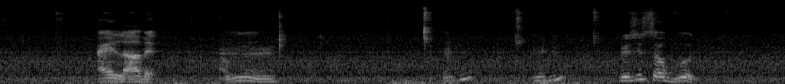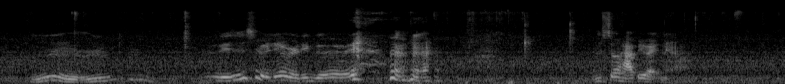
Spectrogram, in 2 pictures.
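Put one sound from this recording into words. A young woman speaks close by, calmly and playfully.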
